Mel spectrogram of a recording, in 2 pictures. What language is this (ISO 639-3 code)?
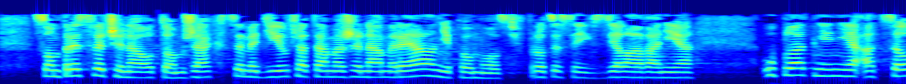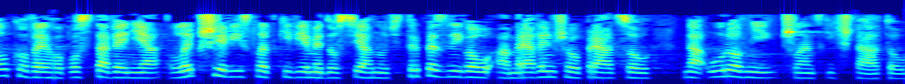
slk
